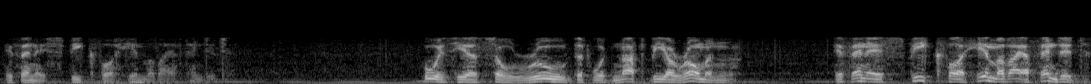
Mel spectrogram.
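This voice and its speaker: An honorable roman senator speech, lowish and really slow, solemn old radio shakespeare. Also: male voice, animated. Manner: deliberate, measured rhetoric. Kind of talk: classical radio drama oratory. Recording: tinny old radio recording, faint noise.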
